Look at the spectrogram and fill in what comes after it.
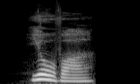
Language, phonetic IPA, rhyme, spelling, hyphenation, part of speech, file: Hungarian, [ˈjoːvɒl], -ɒl, jóval, jó‧val, noun / adverb, Hu-jóval.ogg
- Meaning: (noun) instrumental singular of jó; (adverb) much, a lot, well, far (specifying the degree of difference with the comparative)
